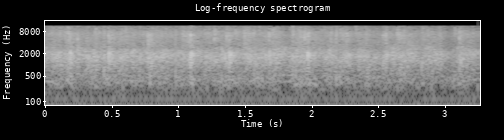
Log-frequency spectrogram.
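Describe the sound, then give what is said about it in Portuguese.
A crowd at the 36th Pomeranian festival in Santa Maria applauds steadily on behalf of the City Council, a dense wash of many hands clapping at an even, moderate loudness with no voices rising above it. “Mais uma vez, uma salva de palmas em nome da Câmara de Vereadores.”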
